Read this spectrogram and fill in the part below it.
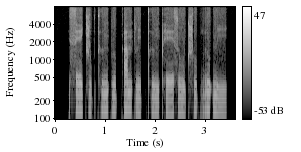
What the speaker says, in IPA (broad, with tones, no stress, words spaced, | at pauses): seː˧t͡ɕu˨˩k̚tʰɯ˧ŋplu˨˩k̚ ʔa˥˩mkli˨˩t̚ pʰɯ˨˩ŋpʰeː˩˦suː˨˩t͡ɕʰu˦˥k̚ ru˥˩ʔmiː˧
